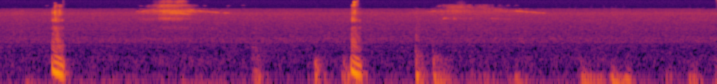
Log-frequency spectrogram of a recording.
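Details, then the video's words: Domestic cat snoring in its sleep, irregular soft breathing with two clearer nasal, whistling snores about three seconds apart amid quieter rasping breaths in a hushed room. "猫いびき Cute Cat Snoring Sounds"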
